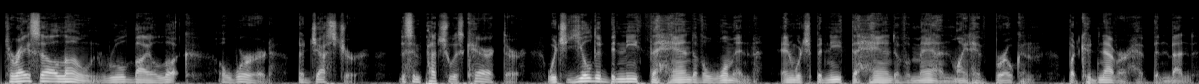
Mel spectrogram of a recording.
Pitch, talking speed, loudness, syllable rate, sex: 100 Hz, 190 wpm, -18 LUFS, 5.1 syllables/s, male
